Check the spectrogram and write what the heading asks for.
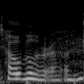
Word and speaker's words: Toblerone: How do you say it again? Turbolone chocolate stuff. – Toblerone. – Toblerone. – Yeah. Toblerone.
